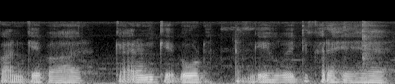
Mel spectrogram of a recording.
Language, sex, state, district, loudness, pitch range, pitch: Hindi, male, Uttar Pradesh, Lucknow, -17 LUFS, 100-115 Hz, 105 Hz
